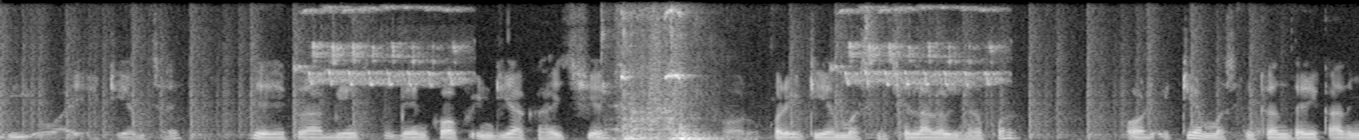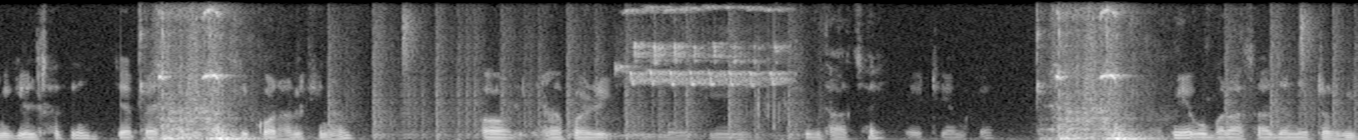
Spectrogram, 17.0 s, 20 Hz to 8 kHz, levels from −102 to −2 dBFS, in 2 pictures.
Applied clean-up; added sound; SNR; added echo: none; Drip + Bird vocalization, bird call, bird song; -1 dB; none.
